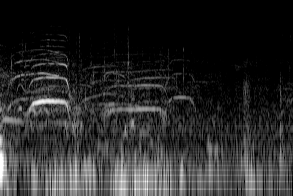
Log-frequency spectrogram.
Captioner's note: cheers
